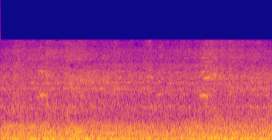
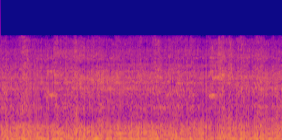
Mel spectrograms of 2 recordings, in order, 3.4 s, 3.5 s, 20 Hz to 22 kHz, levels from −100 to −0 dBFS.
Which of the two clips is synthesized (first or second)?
second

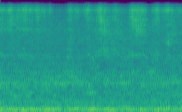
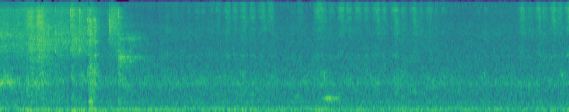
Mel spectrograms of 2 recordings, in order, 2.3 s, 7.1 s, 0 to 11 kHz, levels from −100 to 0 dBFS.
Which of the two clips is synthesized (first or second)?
first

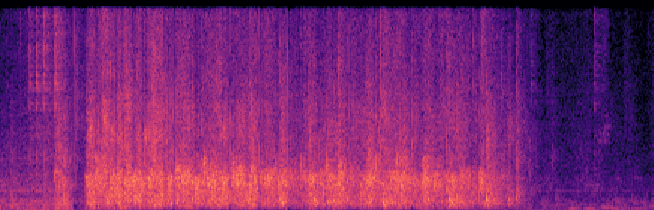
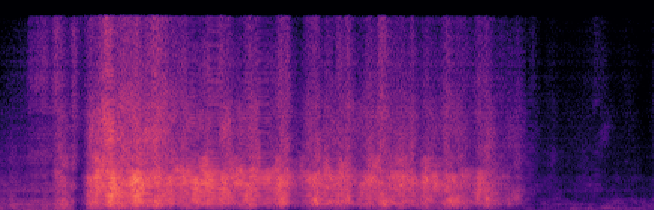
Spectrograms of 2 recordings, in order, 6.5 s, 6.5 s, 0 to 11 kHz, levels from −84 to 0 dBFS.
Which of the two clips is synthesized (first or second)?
second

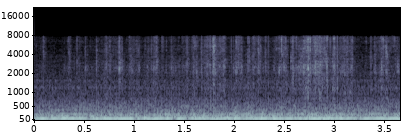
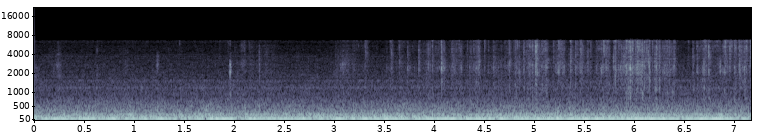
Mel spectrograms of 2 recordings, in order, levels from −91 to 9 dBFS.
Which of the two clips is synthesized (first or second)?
first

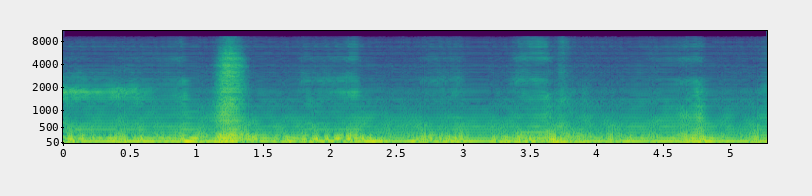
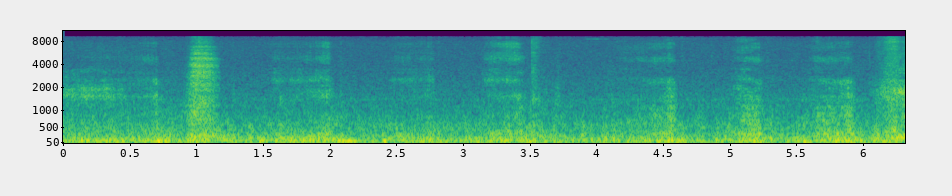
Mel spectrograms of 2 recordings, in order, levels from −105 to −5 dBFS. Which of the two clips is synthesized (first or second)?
first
